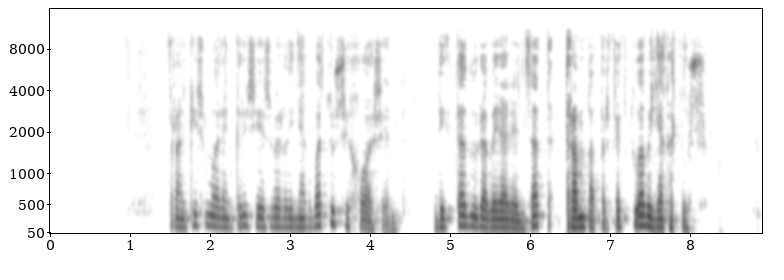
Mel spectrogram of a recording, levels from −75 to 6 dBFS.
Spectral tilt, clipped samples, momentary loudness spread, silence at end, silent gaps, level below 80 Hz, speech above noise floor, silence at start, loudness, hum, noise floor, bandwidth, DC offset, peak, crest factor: -5.5 dB/octave; under 0.1%; 11 LU; 0.7 s; none; -64 dBFS; 52 dB; 1.5 s; -29 LUFS; none; -81 dBFS; 11.5 kHz; under 0.1%; -8 dBFS; 22 dB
